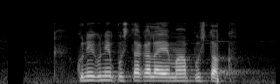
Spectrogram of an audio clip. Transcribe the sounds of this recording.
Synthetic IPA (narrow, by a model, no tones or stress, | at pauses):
kunejkunepust̪ʌkalajemapust̪ʌk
